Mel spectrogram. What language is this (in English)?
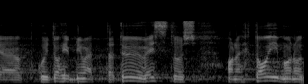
Estonian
